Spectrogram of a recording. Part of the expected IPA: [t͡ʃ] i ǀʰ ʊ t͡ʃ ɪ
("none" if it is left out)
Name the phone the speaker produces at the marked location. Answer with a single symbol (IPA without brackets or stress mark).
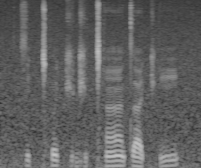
t͡s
